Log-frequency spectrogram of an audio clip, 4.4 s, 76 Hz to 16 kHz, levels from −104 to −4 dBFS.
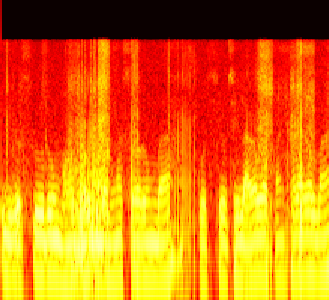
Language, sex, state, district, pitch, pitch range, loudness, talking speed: Bhojpuri, male, Bihar, Muzaffarpur, 110 Hz, 110-115 Hz, -20 LUFS, 190 wpm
